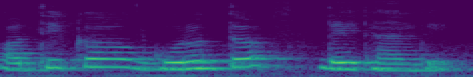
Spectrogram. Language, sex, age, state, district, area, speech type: Odia, female, 18-30, Odisha, Kendrapara, urban, spontaneous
